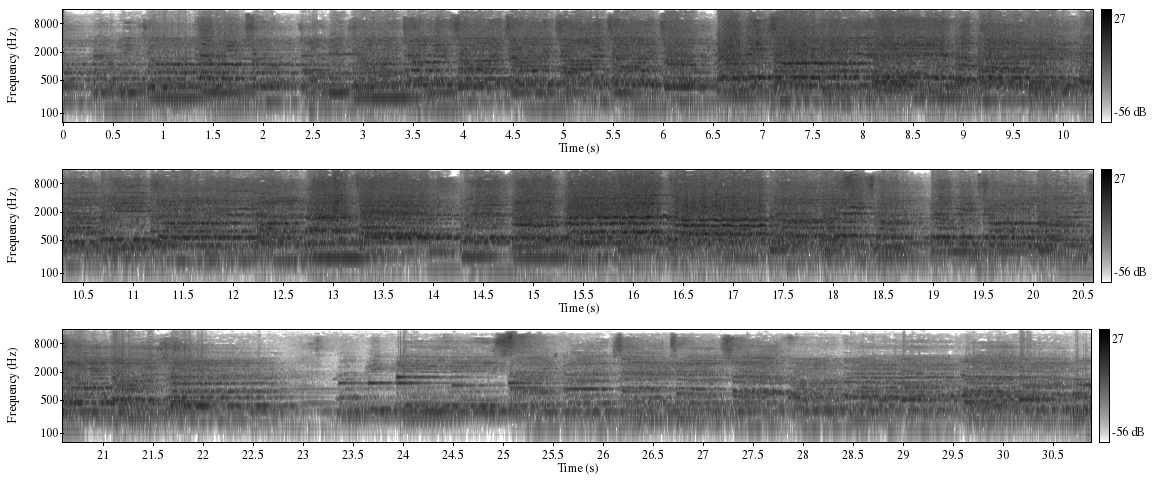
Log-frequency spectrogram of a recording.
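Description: A choir singing a slow piece of sacred music in long held notes. It drops off briefly about two-thirds of the way through, then carries on a little more softly.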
